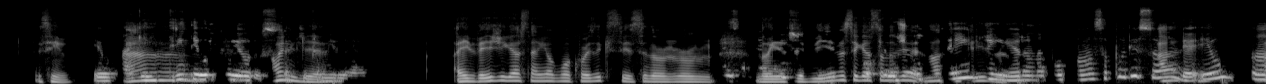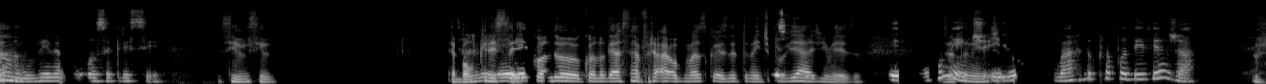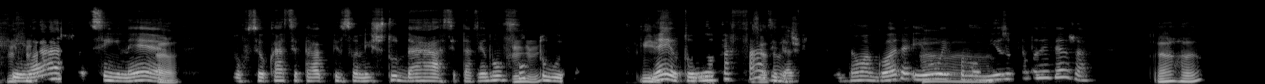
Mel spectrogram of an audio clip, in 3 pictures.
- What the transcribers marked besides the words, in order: tapping; distorted speech; static; laughing while speaking: "gastar"; laugh
- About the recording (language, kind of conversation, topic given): Portuguese, unstructured, Como você se sente ao ver sua poupança crescer?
